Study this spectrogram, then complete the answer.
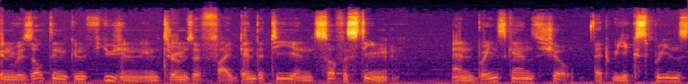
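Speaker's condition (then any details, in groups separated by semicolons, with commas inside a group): No condition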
